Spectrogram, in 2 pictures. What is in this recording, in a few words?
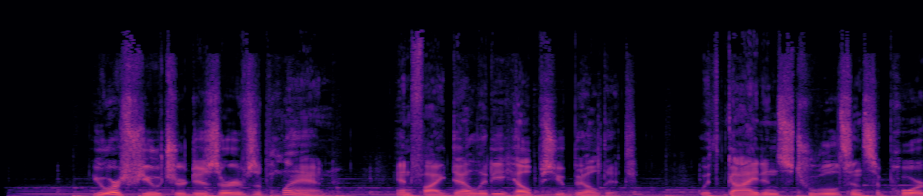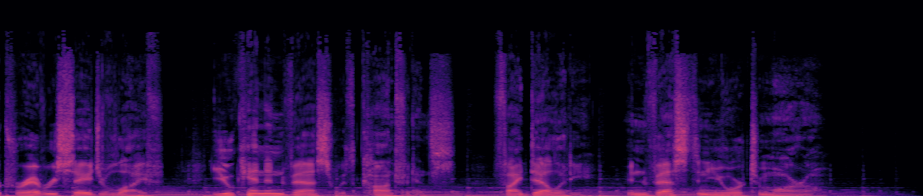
online Ad trusted confident professional male voiceover conversational; Fidelity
